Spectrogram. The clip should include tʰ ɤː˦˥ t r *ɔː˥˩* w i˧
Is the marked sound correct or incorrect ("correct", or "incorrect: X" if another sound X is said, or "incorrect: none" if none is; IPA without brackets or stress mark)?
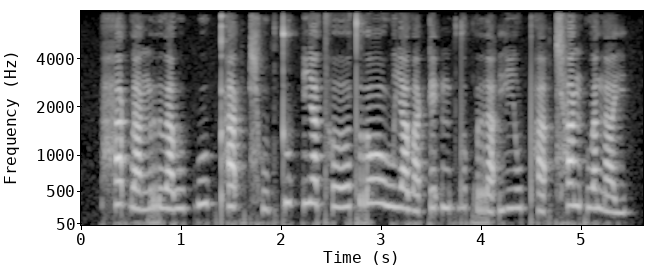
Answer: correct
